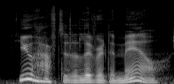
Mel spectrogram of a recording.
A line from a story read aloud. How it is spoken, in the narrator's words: said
